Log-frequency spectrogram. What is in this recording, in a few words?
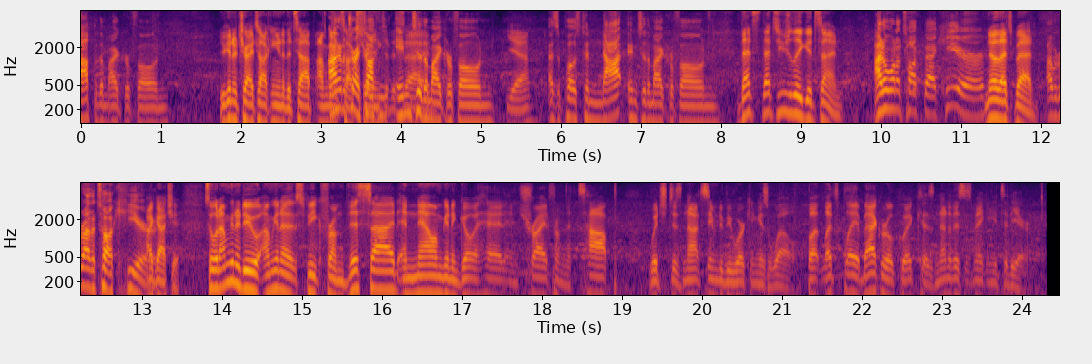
Male Voice; NYCC 2013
